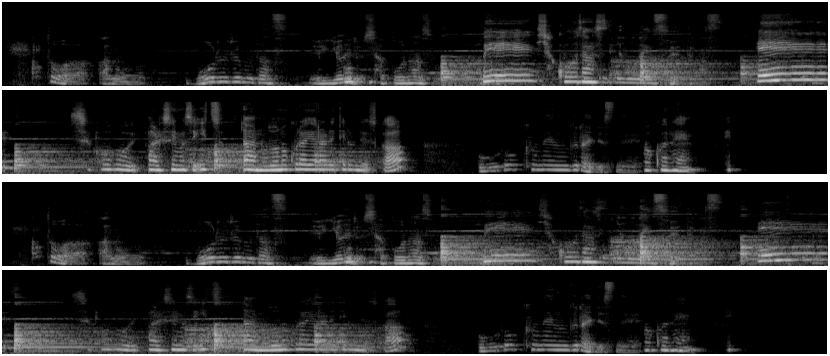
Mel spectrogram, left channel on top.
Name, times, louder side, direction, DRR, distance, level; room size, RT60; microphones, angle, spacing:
voice 1, 0.3-1.4 1.9-5.2 5.8-7.2 8.1-8.2 13.0-14.7, equal, 10° right, 0.4 m, -35 dB
sound 1, 1.3-11.0, right 2 dB, 40° right, 0.7 m, -49 dB
sound 2, 4.4-12.2, right 4 dB, 75° right, 0.5 m, -32 dB
voice 2, 4.8-6.0 7.5-8.4 9.0-12.3 14.7-15.2, left 4 dB, 75° left, 0.3 m, -25 dB
2.5 x 2.2 x 3.4 m
head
